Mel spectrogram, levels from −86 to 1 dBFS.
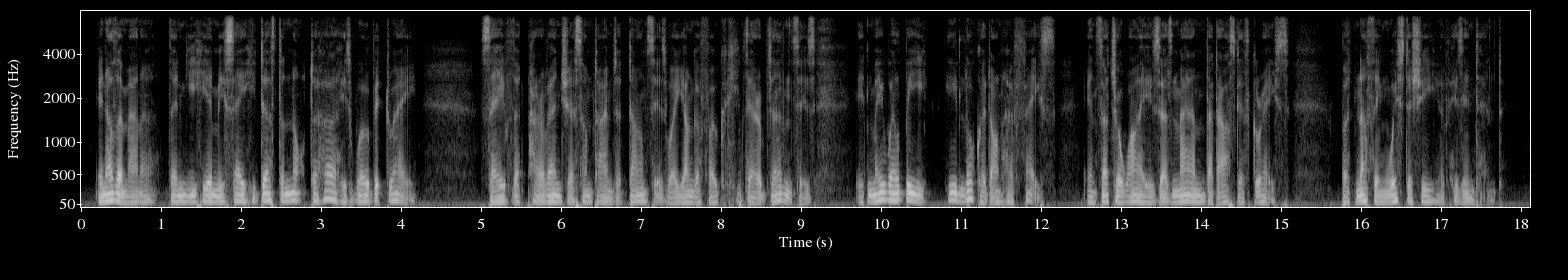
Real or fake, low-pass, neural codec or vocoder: fake; 7.2 kHz; codec, 16 kHz, 16 kbps, FunCodec, trained on Chinese and English, 50 frames a second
